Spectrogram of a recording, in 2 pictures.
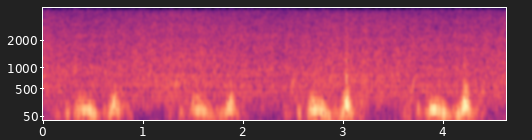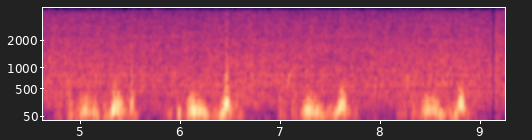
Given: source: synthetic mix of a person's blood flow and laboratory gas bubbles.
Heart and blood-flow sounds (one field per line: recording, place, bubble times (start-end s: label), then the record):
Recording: Doppler ultrasound of blood flow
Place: precordium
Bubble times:
5.49-5.55 s: bubbles
From the record:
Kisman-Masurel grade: 113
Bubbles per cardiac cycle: 1 to 2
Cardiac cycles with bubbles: 1 to 10%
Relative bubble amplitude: loud (0.450 to 0.775)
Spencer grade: 1 (occasional bubble signal discernible with the cardiac motion signal, with majority of cardiac periods free of bubbles)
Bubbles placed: only in the low amplitude regions of the cardiac cycle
